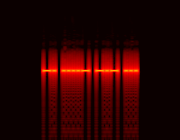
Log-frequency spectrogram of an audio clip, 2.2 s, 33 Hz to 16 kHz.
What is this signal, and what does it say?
Morse code, heard as a keyed tone, about 40 wpm, 700 Hz. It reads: N4KS
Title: Easy Call Signs Repeated 2x - 40wpm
